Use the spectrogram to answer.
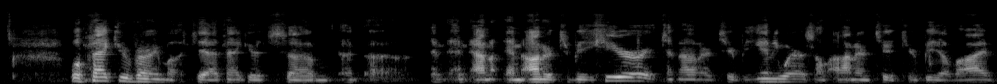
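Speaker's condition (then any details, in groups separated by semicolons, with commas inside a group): Cleft lip and palate; not fully formed at birth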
